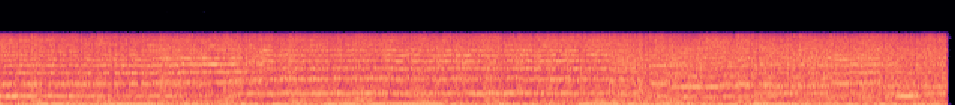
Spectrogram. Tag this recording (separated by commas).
Music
